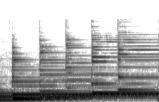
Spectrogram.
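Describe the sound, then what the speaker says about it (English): Six guitar notes from a bar chord held at the seventh fret ring out one at a time, each a clean plucked attack that sustains and overlaps the next in a slow, steady sequence. "I want to see if you could sound all six notes one at a time"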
